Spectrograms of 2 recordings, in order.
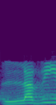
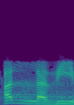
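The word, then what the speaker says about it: الذي: تو اب اس کو لذی نہیں پڑھیں گے، لذی نہیں پڑھیں گے. ہجے بھی کریں گے تب بھی حمزہ کے ساتھ ملائیں گے، اور رواں میں پڑھیں گے تب بھی حمزہ کے ساتھ ملا کر پڑھیں گے، تو الذی پڑھیں گے.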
